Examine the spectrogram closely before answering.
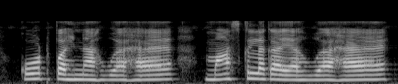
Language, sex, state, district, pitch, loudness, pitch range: Hindi, female, Jharkhand, Garhwa, 225 Hz, -17 LUFS, 215-245 Hz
